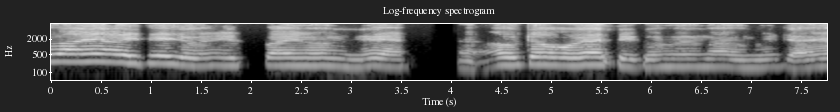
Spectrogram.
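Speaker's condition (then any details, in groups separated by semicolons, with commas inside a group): Cerebral palsy; severe, uses a wheelchair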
